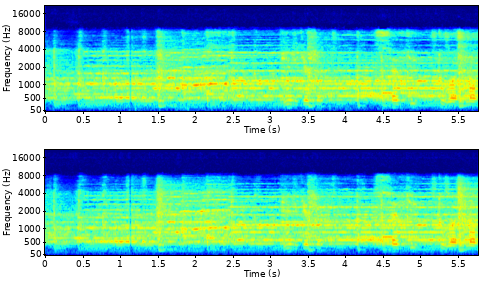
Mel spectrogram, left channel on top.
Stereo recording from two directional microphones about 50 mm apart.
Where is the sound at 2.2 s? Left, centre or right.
Left.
